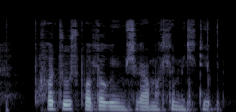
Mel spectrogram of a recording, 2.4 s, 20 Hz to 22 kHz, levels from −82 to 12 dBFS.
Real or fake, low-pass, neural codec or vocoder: real; 10.8 kHz; none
